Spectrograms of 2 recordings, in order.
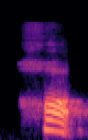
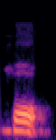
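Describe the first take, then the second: First: The vowel is open, like 'a'. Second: The vowel is rounded, like 'o'. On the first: The speaker calls it right. "tapi kha" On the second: The speaker calls it wrong. "bukan kho, bukan"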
